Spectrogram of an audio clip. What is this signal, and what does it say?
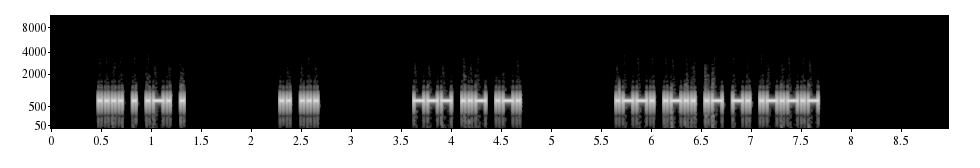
Morse code, heard as a keyed tone, about 34 wpm, 700 Hz. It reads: HERE IS OUR PLAN.
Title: 4x Word-Spacing - Sentences from Top 500 Words - 35wpm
